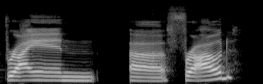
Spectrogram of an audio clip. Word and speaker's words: Brian Froud: And I mean it's different tastes, but to me, I didn't realize that Brian Froud, is that how you say it? – Yep.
